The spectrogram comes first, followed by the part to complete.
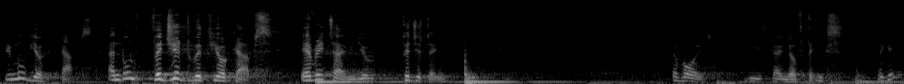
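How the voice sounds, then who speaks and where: Man, middle-aged, slightly high voice, emphatic, echo of a large hall. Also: expressive, measured pace, long pauses, a little mellow, a little hiss or hum. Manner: emphatic, repetitive, ends points with "okay?". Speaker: debate judge. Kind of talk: spoken feedback to students. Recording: long hall reverb.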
